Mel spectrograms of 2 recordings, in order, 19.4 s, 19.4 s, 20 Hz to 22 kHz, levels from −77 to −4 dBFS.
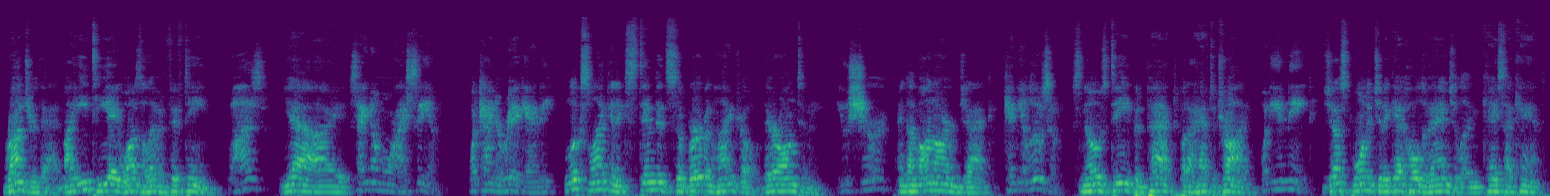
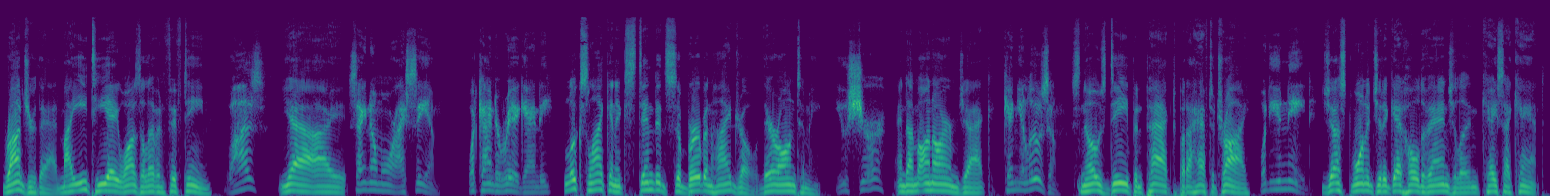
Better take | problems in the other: second | off-mic speech; far // room echo; very slight; dies away in 0.2 s

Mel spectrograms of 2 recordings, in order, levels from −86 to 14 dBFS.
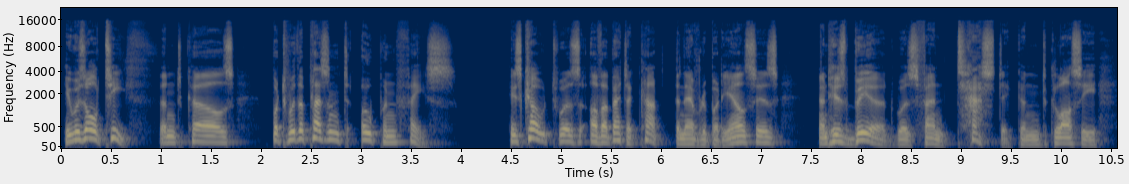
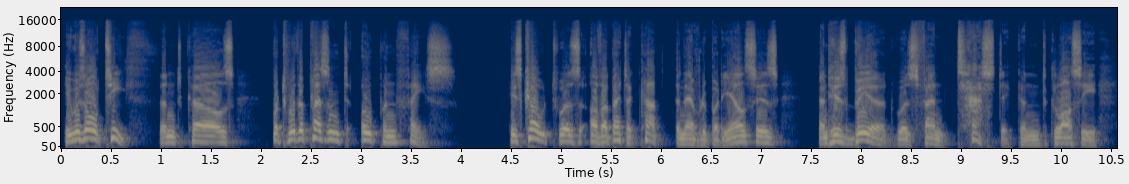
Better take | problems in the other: first | distortion; slight; 6% of the sound clipped

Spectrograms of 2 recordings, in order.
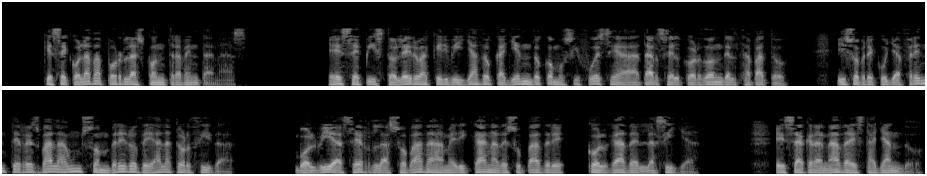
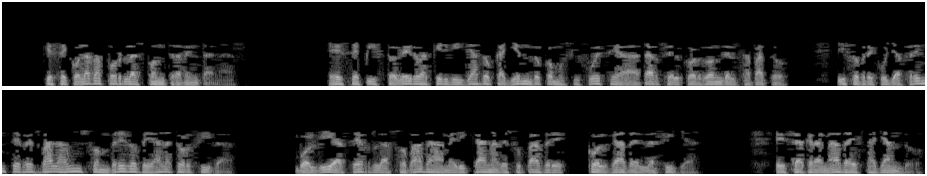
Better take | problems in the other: first | garbled, watery; badly; nothing above 2.5 kHz; slightly in the first

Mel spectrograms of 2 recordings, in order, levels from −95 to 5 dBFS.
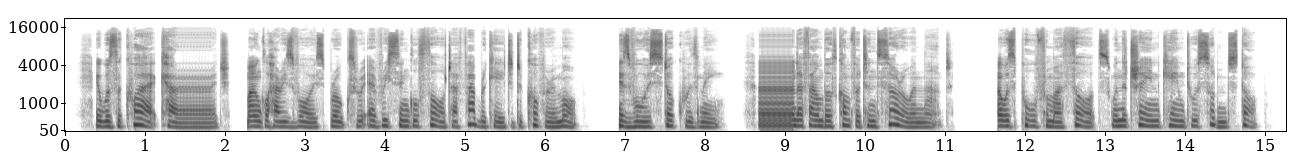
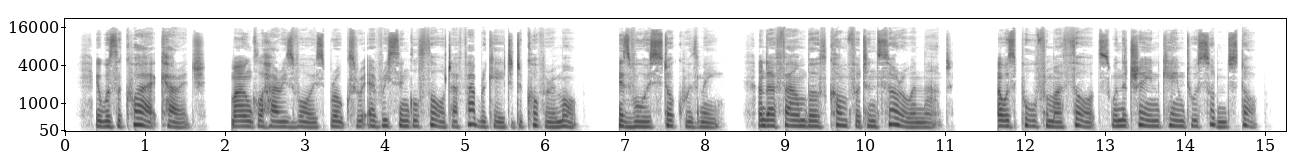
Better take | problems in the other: second | audio freezing; at 1.5 s and at 8.5 s

